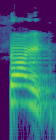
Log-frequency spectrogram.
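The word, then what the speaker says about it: tight: जी एच का उच्चारण नहीं होता। ये क्या हो जाता है? साइलेंट होता है। लिखते भले हैं पर क्या होता है? ये साइलेंट। जैसे क्या लिखा है? टाइट।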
